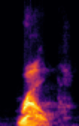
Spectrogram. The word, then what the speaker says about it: Raupp: how do you say your last name roughly Ralph Ralph Ralph k bill rep rep from go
